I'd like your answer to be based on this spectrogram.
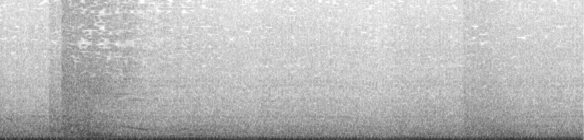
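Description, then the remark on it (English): A steady, droning car engine hums continuously at a loud level, with brief whooshing swells of noise passing over it, like a vehicle cruising along in a video game. “We just literally ran into a, bro, it's impossible to drive this car without hitting NPCs.”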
